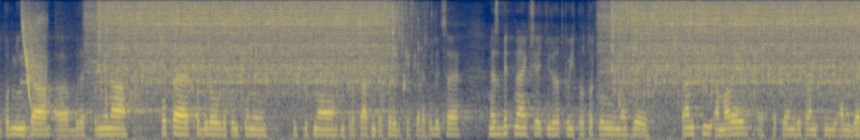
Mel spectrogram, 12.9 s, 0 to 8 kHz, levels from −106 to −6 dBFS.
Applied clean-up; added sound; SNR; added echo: none; Bird + Sink (filling or washing) / Water tap, faucet; 1 dB; none.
